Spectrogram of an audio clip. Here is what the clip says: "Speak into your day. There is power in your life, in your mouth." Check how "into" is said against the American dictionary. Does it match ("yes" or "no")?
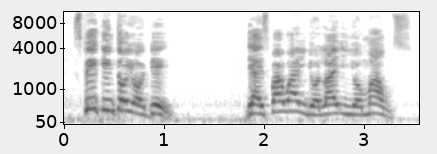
yes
